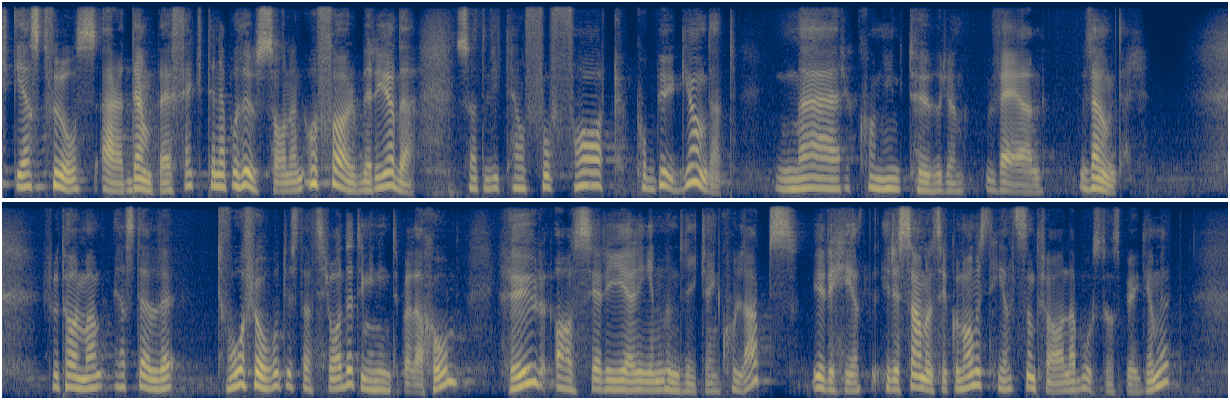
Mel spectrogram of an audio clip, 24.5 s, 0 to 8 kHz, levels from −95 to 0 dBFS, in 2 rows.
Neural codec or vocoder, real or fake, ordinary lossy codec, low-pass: codec, 16 kHz, 1 kbps, X-Codec, HuBERT features, trained on balanced general audio; fake; none; 7.2 kHz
